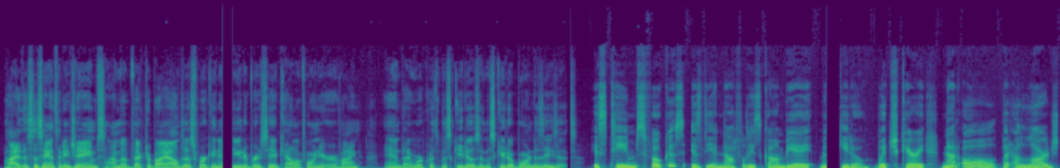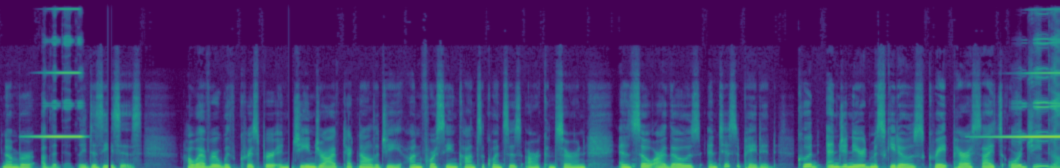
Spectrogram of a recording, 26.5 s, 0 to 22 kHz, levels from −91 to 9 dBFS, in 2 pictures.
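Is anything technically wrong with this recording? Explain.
Yes, the speech has two kinds of fault: repeated blocks of digital silence and two bursts of loudspeaker feedback squeal.

The blocks of digital silence come at 2.77–2.90 s (128 ms), 7.08 s, 10.33–10.50 s (171 ms), 14.59 s and 16.85 s. The three short ones each last about 43 ms, which fits a 2048-sample buffer at 48 kHz, and the 171 ms gap fits an 8192-sample block. Each is most likely a stretch where the output buffer was not filled in time and zeros went out instead. The signal drops straight to nothing and returns with no fade. All of them sound like brief holes in the speech. The waveform shows flat near-silent segments with abrupt vertical edges, and the spectrogram shows blank columns with abrupt edges.

The loudspeaker feedback squeal occurs at 13.48–14.37 s and again from 25.31 s to the end of the clip. In both, a microphone is picking up the loudspeaker it feeds, and at 4.2 kHz the loop gain exceeds one, so that frequency reinforces itself. 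The first squeal swells over about half a second to roughly 5 dB above the speech. The second builds over about a second to roughly 10 dB above it. On a spectrogram each appears as a single bright horizontal line at 4.2 kHz that thickens as it grows. The waveform shows a rising sinusoidal envelope riding over the speech.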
